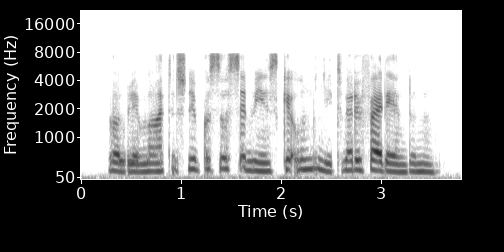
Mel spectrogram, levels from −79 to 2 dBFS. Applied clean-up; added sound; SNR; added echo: neural diffusion model UNIVERSE++.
